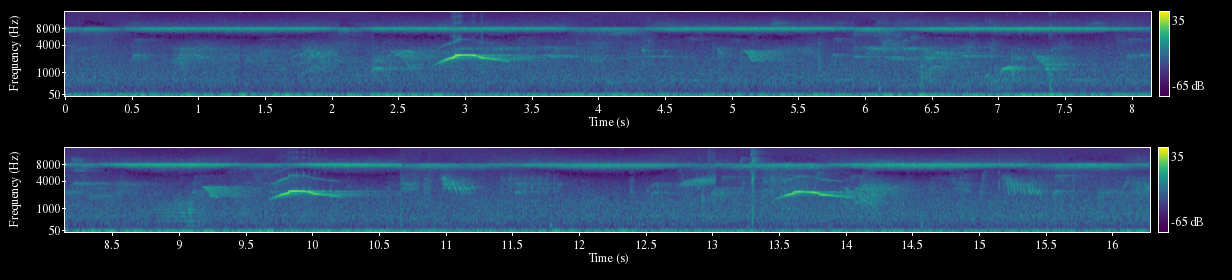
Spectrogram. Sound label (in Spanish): Águila negra Spizaetus tyrannus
